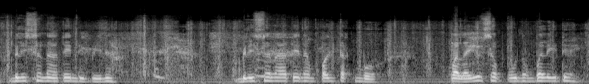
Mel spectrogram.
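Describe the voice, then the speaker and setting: A man's voice: on the high side, level tone, normal speed, natural voice. A man playing a brave, loyal young rescuer in a horror radio drama, speaking with earnest urgency. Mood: urgent. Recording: noisy ambience over the voice.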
